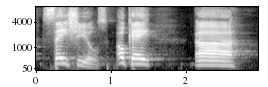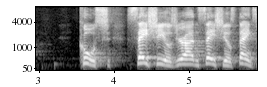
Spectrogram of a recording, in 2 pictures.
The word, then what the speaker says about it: Seychelles: If you're just, pronounce Seychelles. Okay. Cool. Seychelles.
